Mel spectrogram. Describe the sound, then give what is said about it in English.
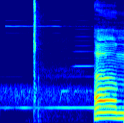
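A steady faint electronic tone and a brief click, then a voice loudly sings a sustained beep-like note, imitating the handshake squeal of a fax modem. “We're going to go back to our fax machine roots. Beep, boop, boop, boop, boop, boop.”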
